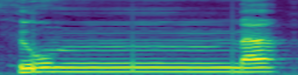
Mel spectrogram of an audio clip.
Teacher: ثم ميم مشدده فيها غنه بمقدار حركتين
